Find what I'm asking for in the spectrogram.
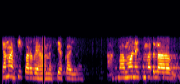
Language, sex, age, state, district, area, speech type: Maithili, female, 30-45, Bihar, Supaul, rural, conversation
